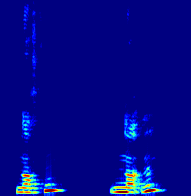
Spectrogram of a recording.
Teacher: For example, in the word nothing, TH is barely pronounced.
